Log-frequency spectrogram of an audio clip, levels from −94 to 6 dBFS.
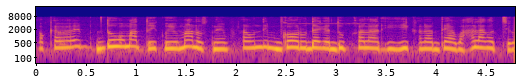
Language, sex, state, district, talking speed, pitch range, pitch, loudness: Chakma, female, Tripura, Unakoti, 250 wpm, 260-295 Hz, 275 Hz, -15 LUFS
